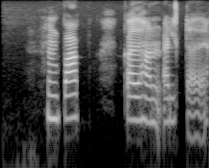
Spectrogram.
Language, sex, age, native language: Icelandic, male, 9, Icelandic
